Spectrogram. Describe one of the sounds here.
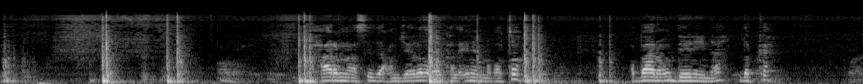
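A metal spoon clicks and scrapes against a pan.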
